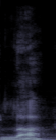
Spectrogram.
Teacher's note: the L sound, la, a lateral liquid or glide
